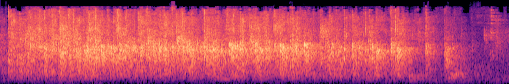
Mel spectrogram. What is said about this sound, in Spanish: Le brindamos un fuerte aplauso, por favor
